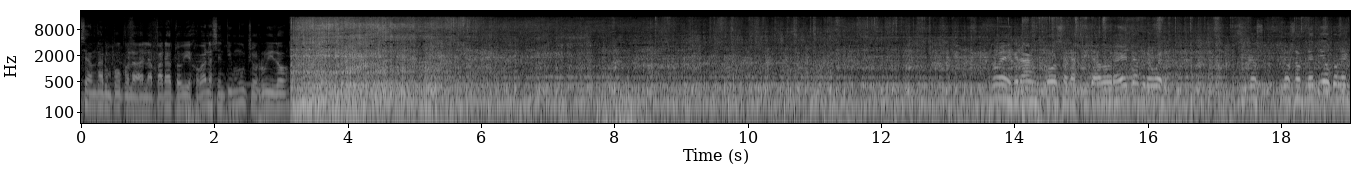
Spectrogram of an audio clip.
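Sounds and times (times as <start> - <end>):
vacuum cleaner whining: 3.2 - 19.0.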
